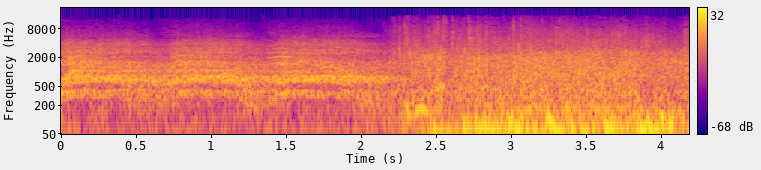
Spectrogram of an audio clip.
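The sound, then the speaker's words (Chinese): A crowd bursts into warm applause and shouts in unison during an inspection tied to Winter Olympics preparations. Loud, chanting voices fill the first half, then a denser wave of clapping and cheering swells in. “大家报以热烈掌声，高呼请总书记放心，我们准备好了。”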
